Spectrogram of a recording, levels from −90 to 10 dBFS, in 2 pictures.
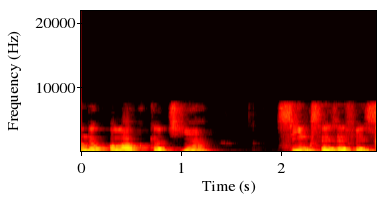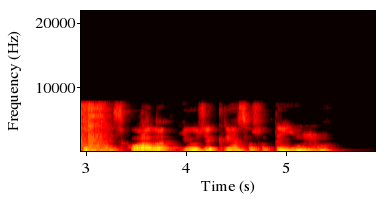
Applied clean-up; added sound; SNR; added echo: classical method WPE with log-MMSE.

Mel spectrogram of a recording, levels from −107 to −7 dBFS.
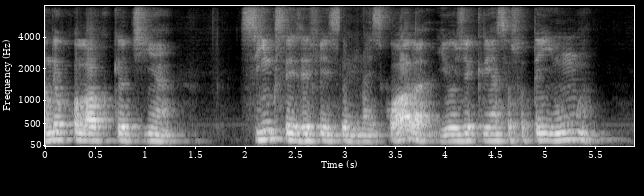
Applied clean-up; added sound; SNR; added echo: neural separator model SepFormer DNS4.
